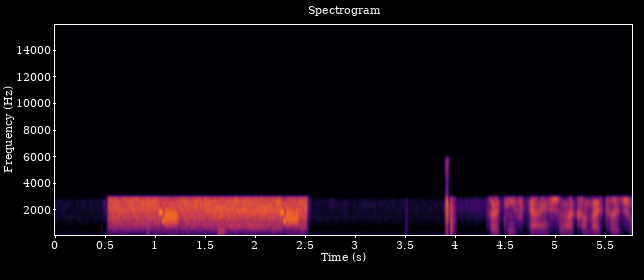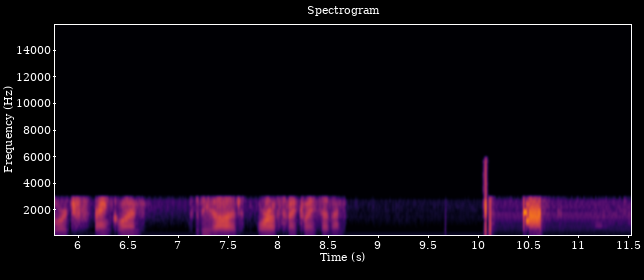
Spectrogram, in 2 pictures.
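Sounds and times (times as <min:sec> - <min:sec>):
radio static: 0:00.5 - 0:02.6, 0:03.9 - 0:08.7, 0:10.1 - 0:10.8
speech: 0:04.5 - 0:08.8.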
